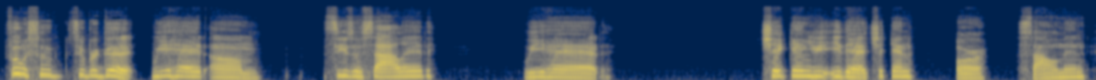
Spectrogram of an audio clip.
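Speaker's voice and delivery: ordinary talk, nothing marked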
